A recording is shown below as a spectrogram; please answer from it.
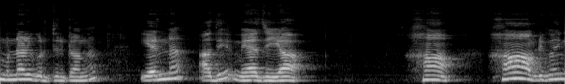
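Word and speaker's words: हाँ: ஹா அப்படிங்கும்போது இங்கே சந்திரபிந்து வந்துருக்கு. நம்ம மூக்கில் தான் அது வந்து உச்சரிக்கணும். ஹா அப்படின்னா ஆமாம்னு அர்த்தம்.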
